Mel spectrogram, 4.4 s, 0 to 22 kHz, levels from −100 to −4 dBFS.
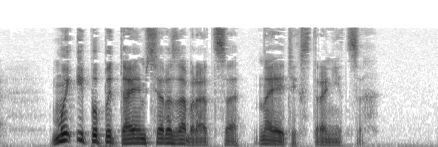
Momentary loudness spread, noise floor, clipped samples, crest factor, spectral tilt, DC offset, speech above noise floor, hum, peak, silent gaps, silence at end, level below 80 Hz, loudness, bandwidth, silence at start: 11 LU; -60 dBFS; under 0.1%; 20 dB; -5.5 dB/octave; under 0.1%; 39 dB; none; -2 dBFS; none; 0.8 s; -44 dBFS; -21 LUFS; 10.5 kHz; 0.55 s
